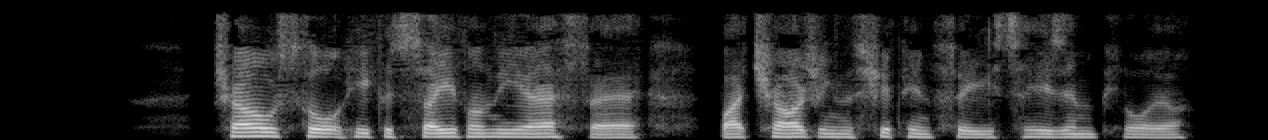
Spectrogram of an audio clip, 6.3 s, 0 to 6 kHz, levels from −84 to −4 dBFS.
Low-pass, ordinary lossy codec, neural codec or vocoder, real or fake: 5.4 kHz; MP3, 32 kbps; codec, 16 kHz, 2 kbps, FunCodec, trained on Chinese and English, 25 frames a second; fake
